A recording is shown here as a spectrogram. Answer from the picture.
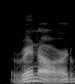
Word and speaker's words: Renard: King Renard I fourth Renard with the accent on the ren what's Ren asked button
